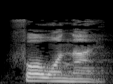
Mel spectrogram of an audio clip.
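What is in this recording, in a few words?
"419", Nigerian Pidgin, male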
